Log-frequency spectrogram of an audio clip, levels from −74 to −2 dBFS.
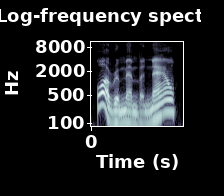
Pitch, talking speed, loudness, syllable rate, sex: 140 Hz, 130 wpm, -16 LUFS, 5.5 syllables/s, male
